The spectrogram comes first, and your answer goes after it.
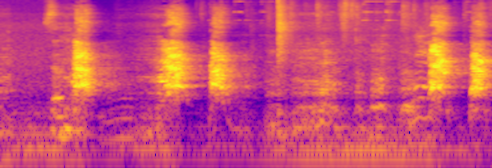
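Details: During ball play, the Poodle Rio lets out five loud, clipped barks spaced irregularly, with a faint murmur of a person beneath.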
